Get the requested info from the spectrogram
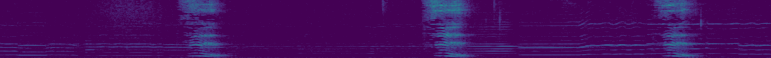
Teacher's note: the I isn't really pronounced here. It just makes the Z longer.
